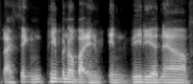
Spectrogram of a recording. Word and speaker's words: Nvidia: know about Nvidia now probably said that wrong wasn't coming after like like doing good things no you actually said it right A lot of people say Nidia which really grindes my gar go ahead so what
